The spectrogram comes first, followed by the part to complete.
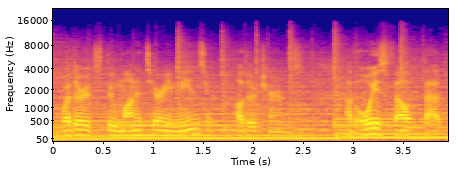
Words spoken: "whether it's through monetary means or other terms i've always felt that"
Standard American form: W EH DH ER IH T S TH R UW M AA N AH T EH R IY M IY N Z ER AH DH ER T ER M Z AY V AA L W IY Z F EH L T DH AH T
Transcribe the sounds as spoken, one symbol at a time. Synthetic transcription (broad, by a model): W EH DH ER IH T S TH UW M AA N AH T EH R IY M IY N Z ER AH DH ER T ER M Z AY V AA L W IY Z F EH L T DH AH T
